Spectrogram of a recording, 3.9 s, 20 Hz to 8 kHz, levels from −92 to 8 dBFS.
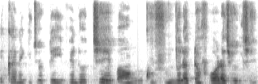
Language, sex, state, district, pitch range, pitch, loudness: Bengali, female, West Bengal, North 24 Parganas, 205-230 Hz, 215 Hz, -27 LUFS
